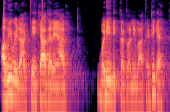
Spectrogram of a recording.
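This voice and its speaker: A man's voice: medium pitch, steady tone, brisk, fairly bright tone. Playful, teasing male physics teacher. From Uttar Pradesh, India. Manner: playful, teasing, addresses students as kids. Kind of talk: online exam-prep lecture.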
